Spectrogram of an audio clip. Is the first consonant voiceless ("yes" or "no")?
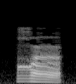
no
